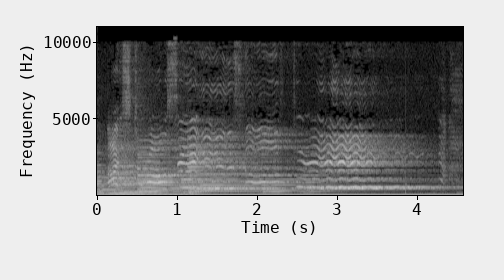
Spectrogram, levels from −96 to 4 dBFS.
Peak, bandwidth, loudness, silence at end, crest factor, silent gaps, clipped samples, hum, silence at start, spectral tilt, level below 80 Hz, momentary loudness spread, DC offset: -12 dBFS; 11 kHz; -28 LUFS; 0 s; 16 dB; none; under 0.1%; none; 0 s; -4.5 dB/octave; -48 dBFS; 11 LU; 2%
